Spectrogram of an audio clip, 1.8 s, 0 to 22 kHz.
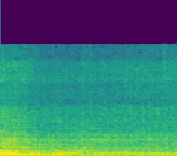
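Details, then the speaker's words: Shimizu 268 BIT jet water pump after repair of its noisy running now gives a steady, even hum with a clean tone and no grinding or rumble; normal running restored. "jadi mesin ini Sudah e halus sekarang suaranya ya sudah normal kembali"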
